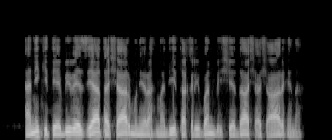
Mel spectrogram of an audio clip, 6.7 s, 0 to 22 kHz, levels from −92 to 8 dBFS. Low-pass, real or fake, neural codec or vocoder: 7.2 kHz; real; none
